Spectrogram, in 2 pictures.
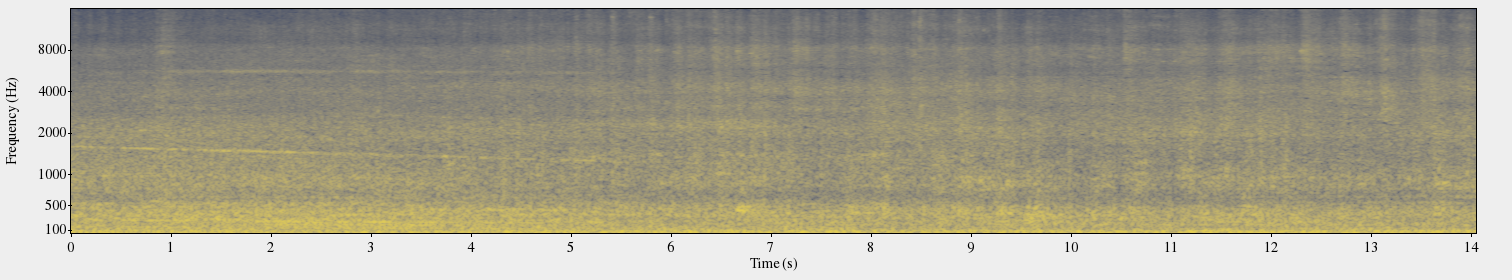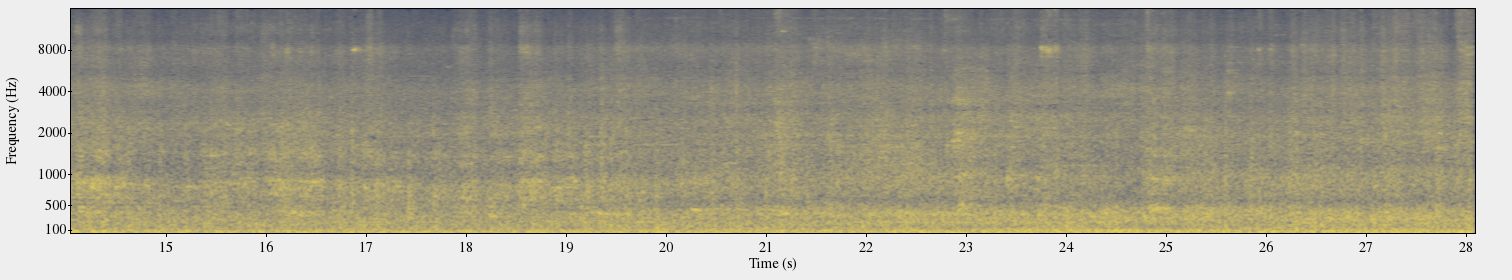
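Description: Freight train passing close by: the mid-train GE diesel locomotives (a Dash 9-40CW and an AC44C6M) go by at the start, then a long string of covered hoppers and tank cars rolls past with a steady, loud rumble of steel wheels on rail.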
